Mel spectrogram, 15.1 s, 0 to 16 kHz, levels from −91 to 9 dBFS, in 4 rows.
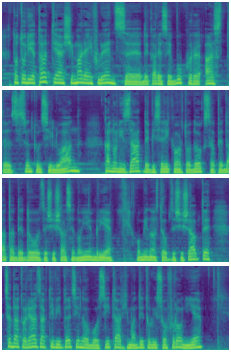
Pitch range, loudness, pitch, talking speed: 105-140 Hz, -13 LUFS, 115 Hz, 110 wpm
